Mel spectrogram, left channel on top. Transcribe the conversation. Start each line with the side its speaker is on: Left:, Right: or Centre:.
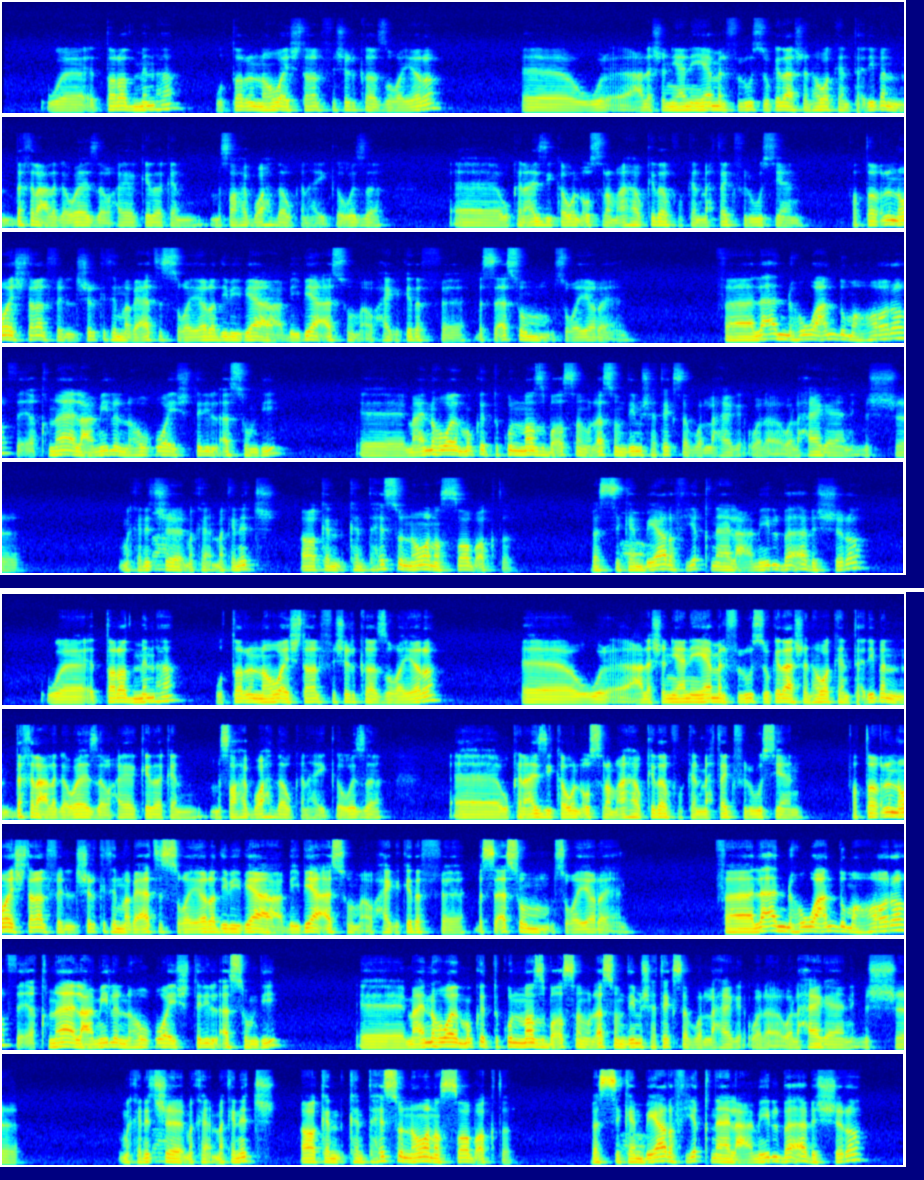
Right: واتطرد منها واضطر ان هو يشتغل في شركة صغيرة آه، وعلشان يعني يعمل فلوس وكده عشان هو كان تقريبا داخل على جوازة او حاجة كده كان مصاحب واحدة وكان هيتجوزها آه، وكان عايز يكون أسرة معاها وكده فكان محتاج فلوس يعني فاضطر ان هو يشتغل في شركة المبيعات الصغيرة دي بيبيع بيبيع اسهم او حاجة كده في بس اسهم صغيرة يعني فلقى ان هو عنده مهارة في اقناع العميل ان هو يشتري الاسهم دي آه، مع ان هو ممكن تكون نصبة اصلا والاسهم دي مش هتكسب ولا حاجة ولا ولا حاجة يعني مش ما كانتش
Left: فاهمك
Right: ما كان- ما كانتش اه كان كان تحسه ان هو نصاب اكتر بس كان
Left: آه
Right: بيعرف
Left: آه
Right: يقنع العميل بقى بالشراء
